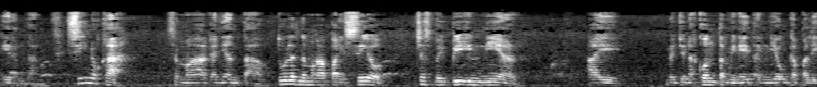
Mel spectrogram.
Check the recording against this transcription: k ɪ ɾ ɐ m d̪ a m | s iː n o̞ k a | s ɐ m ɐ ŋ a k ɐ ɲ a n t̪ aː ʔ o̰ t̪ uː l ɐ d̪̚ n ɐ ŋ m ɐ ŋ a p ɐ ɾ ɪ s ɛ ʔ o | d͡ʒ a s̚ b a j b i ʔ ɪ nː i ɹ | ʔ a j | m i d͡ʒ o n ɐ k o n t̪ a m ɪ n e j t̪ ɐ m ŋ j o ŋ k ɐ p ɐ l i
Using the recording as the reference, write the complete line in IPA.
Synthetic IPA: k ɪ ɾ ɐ m d̪ a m | s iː n o̞ k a | s ɐ m ɐ ŋ a k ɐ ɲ a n t̪ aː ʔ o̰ t̪ uː l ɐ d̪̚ n ɐ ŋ m ɐ ŋ a p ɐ ɾ ɪ s ɛ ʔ o | d͡ʒ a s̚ b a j b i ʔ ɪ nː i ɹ | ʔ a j | m ɛ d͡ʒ o n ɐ k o n t̪ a m ɪ n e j t̪ ɐ ŋ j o ŋ k ɐ p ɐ l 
